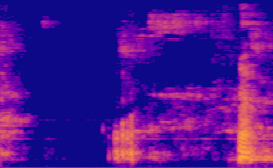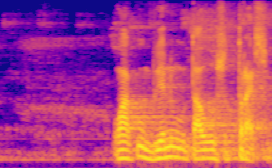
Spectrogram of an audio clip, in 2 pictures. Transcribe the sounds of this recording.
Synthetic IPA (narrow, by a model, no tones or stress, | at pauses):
wʔakumbijaniut̪awusət̪ɾɛ̰s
